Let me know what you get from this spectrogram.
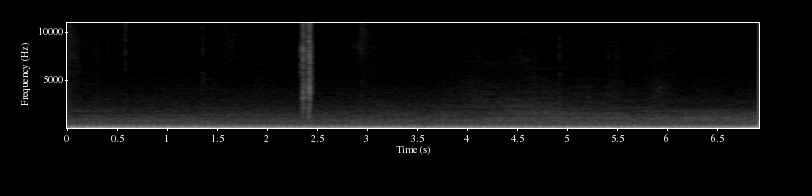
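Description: Mercedes-AMG C63 S's twin-turbo V8 running steadily on the move, a low rumble with no revving up, with one short sharp click about two and a half seconds in.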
